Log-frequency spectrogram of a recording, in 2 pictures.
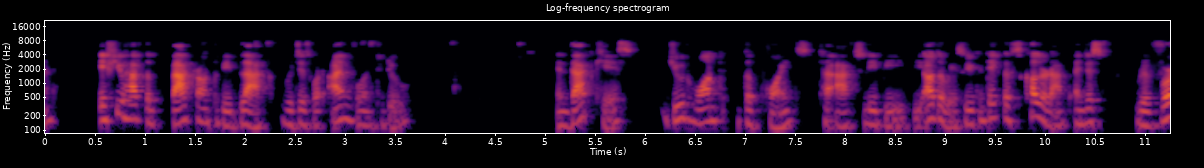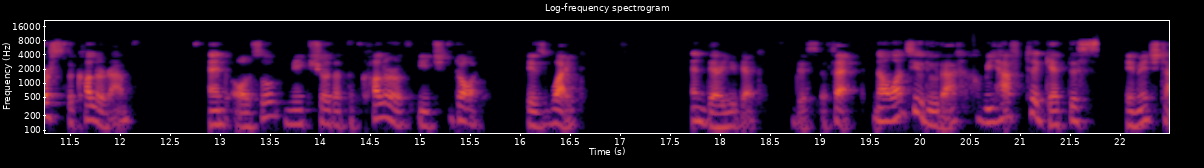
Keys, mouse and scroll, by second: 2.1 click, 3.2 click, 8.0-9.9 drag, 10.6-11.5 drag, 12.2-12.8 drag, 14.2 click, 14.4-15.2 drag, 18.6-19.3 ctrl+middle drag.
